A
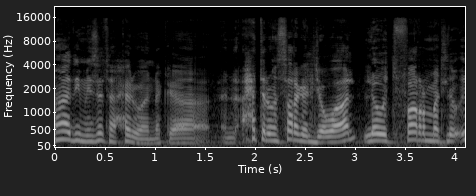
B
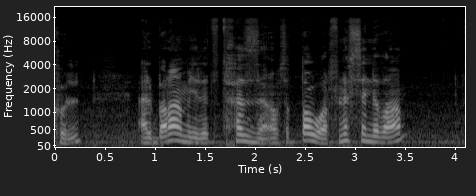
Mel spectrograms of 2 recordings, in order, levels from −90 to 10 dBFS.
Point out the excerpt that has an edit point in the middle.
A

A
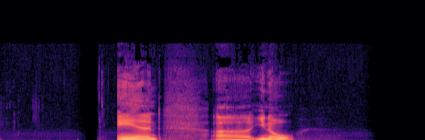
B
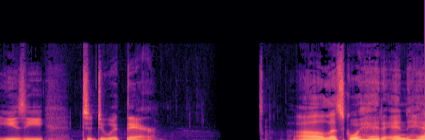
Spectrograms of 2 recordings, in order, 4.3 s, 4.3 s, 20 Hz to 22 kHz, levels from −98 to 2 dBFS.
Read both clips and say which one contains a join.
B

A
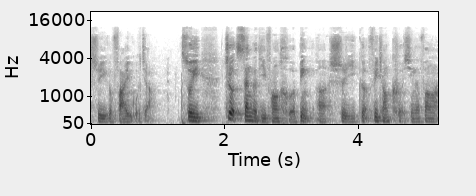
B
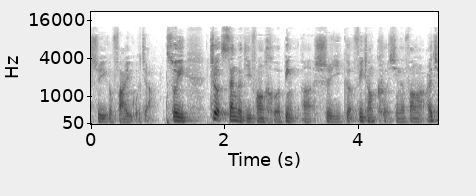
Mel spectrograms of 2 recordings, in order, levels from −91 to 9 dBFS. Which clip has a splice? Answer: B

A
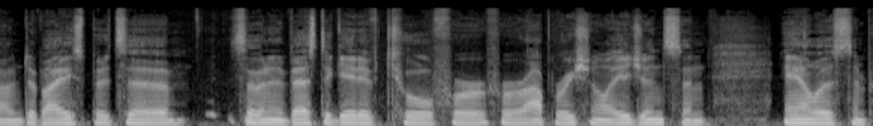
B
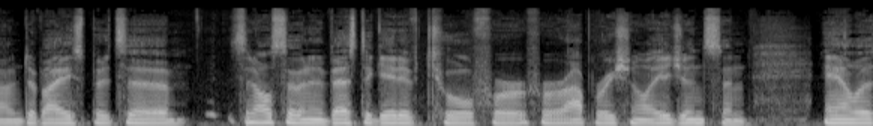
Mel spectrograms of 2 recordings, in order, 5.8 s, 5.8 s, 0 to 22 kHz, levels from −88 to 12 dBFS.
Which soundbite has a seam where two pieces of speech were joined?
A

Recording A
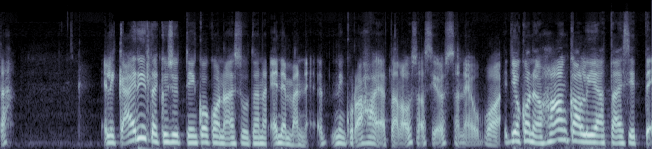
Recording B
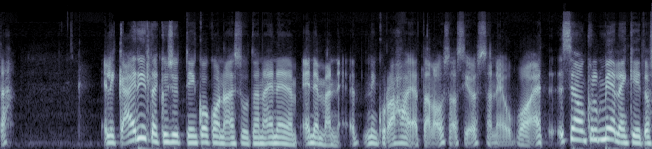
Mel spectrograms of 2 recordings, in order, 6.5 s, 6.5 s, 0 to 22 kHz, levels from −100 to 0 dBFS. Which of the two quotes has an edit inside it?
A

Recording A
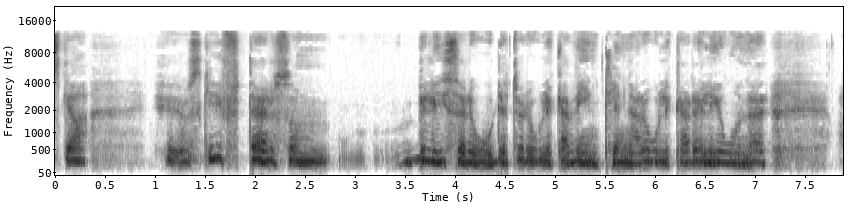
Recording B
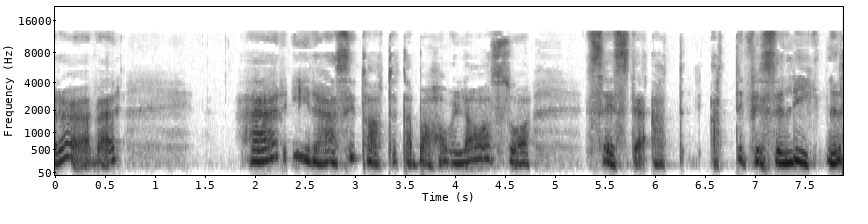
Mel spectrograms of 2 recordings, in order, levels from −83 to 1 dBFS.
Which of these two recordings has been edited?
B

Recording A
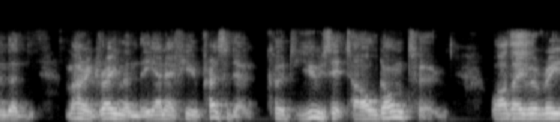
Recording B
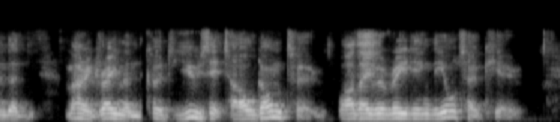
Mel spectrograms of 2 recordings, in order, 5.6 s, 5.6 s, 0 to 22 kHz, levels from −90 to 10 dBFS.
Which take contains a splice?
B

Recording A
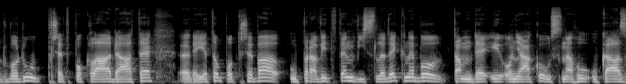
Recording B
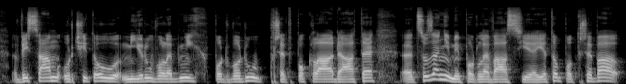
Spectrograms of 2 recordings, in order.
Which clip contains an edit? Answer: A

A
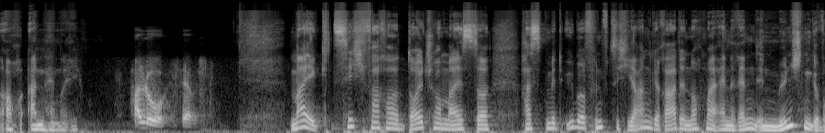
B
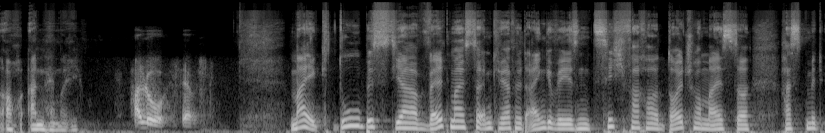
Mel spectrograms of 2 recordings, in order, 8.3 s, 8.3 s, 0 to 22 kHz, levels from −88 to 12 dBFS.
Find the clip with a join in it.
A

